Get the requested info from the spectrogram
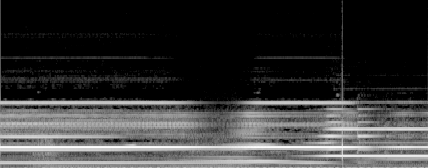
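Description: Distorted electric guitar ringing out in a sustained feedback drone with effects, the held tones shifting about three and a half seconds in, as the intro to a powerviolence track.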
